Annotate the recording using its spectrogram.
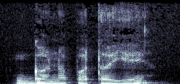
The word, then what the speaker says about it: Ganapataye: In the mantra, it is pronounced as Ganapataye, and then the last word of the mantra is Namaha.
